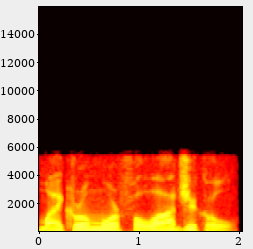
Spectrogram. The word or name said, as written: micromorphological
